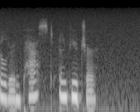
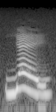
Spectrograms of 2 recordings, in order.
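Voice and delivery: bright cry of joy, a little louder; cheering; 3 semitones higher, 5 dB louder than usual. Acted. Annie cheers when Washington agrees to march on. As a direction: let out a happy cheer. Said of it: "cried Annie".

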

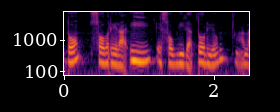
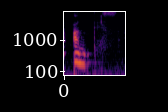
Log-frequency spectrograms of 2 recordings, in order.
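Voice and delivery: whispered answer; 2 semitones lower, 10 dB quieter than usual. Shown as a demonstration. Teacher whispers the answer to the student, whispering.

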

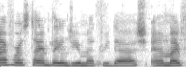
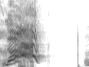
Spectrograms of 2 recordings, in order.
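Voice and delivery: high, loud outburst of 'No!'; real shout; 12 semitones higher, 8 dB louder than usual. Real, not acted. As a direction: shout it suddenly, pitched way up. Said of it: "You just shout".

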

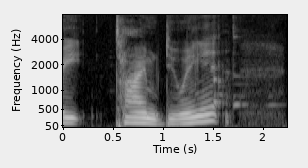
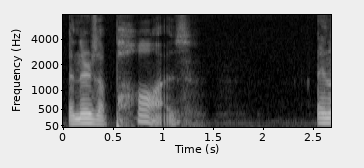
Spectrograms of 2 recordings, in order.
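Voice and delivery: ordinary delivery

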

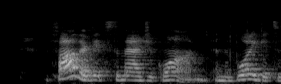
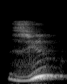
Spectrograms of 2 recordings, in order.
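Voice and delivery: louder rising zoop; 2 semitones higher, 11 dB louder than usual. A narrator's reading. Narrator sounds the wand taking a saw. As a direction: zap the saw away.

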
